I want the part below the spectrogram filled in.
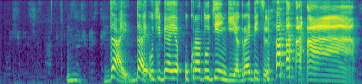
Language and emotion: Russian, positive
